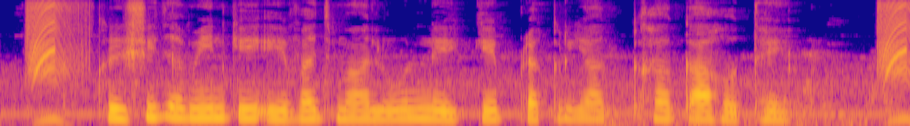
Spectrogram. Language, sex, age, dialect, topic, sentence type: Chhattisgarhi, female, 18-24, Central, banking, question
